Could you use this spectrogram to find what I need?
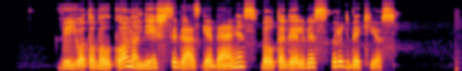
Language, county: Lithuanian, Kaunas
